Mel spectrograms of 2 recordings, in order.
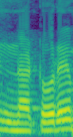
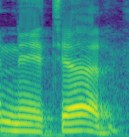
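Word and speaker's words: nature: बाद आर करना है इसे नटोरे मत पढ़ना नटोरे गलत हो जाएगा नटोरे मत पढ़ना इसे पढ़ेंगे नेचर ठीक है दोस्तों, अब बारी आती है देखिए नेक्स्ट एग्जांपल की।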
